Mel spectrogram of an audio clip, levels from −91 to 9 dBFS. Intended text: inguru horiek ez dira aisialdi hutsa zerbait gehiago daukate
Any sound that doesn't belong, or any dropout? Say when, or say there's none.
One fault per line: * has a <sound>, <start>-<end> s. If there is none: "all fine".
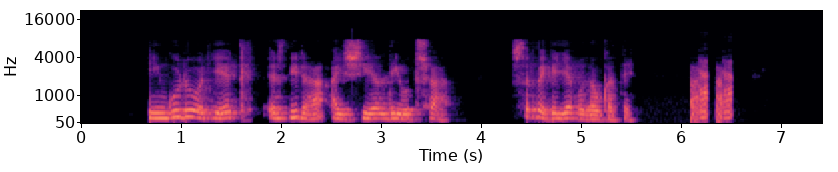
* has a laugh, 6.1-6.5 s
